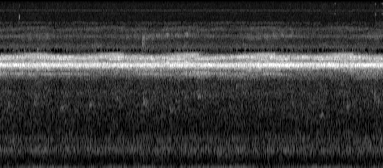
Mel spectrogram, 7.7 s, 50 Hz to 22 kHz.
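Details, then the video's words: 3 "焚き火 虫の鳴き声"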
